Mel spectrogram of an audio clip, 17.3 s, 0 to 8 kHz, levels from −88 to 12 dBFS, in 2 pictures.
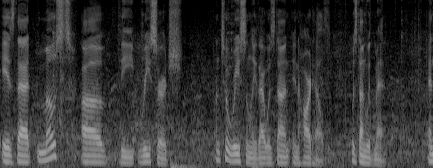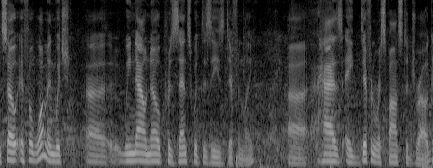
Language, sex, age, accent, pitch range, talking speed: English, male, 40-59, American, 100-140 Hz, 135 wpm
